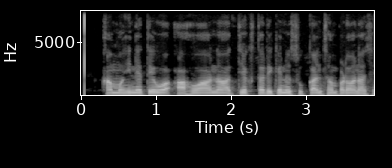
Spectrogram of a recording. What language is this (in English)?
Gujarati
